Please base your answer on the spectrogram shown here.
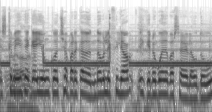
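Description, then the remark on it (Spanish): A steady, piercing emergency alert tone from a mobile phone, sent to all mobile phones in the Community of Madrid, starts early and holds continuously, ringing out beneath a person speaking over it throughout. “Y para eso es una alarma en todos los móviles de la Comunidad de Madrid.”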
